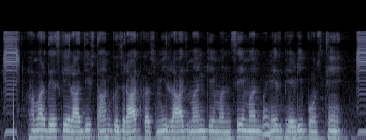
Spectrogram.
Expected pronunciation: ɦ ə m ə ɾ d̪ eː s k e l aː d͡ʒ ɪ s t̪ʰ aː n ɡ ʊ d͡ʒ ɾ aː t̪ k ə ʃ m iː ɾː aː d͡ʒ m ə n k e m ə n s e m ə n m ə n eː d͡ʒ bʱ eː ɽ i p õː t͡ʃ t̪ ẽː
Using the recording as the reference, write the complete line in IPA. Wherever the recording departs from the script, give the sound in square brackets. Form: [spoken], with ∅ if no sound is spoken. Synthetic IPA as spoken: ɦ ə m ə ɾ d̪ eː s k e [ɾ] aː d͡ʒ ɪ s t̪ʰ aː n ɡ ʊ d͡ʒ ɾ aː t̪ k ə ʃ m iː ɾː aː d͡ʒ m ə n k e m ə n s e m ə n [b] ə n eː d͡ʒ bʱ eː ɽ i p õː t͡ʃ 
